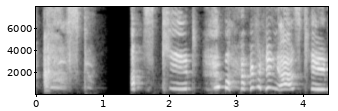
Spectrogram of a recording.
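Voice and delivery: high, squeaky words through laughter; laughing incredulity. Real, not acted. Streamer giggling at chat's odd wording, high laughing disbelief. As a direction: crack up while asking it. Cracks up at misread chat word.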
